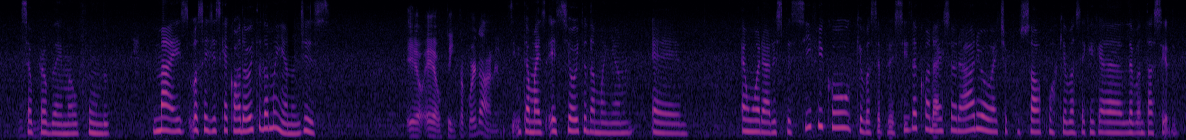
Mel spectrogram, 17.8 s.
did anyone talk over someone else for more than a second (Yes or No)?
No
